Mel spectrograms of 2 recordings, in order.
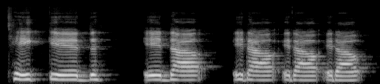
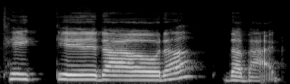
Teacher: usually when T's are sandwiched between vowels they become a flap T. So it sounds like a D.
